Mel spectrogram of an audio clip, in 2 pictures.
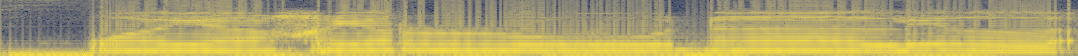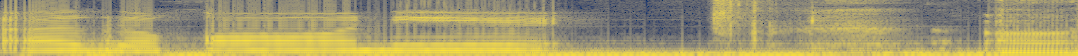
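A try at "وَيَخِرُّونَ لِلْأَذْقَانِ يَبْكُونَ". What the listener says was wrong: Akhir ayatnya, maaf, akhir hurufnya jangan dipanjangin kalau nggak panjang. Wa yakhiruna lil adqani yabkun.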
